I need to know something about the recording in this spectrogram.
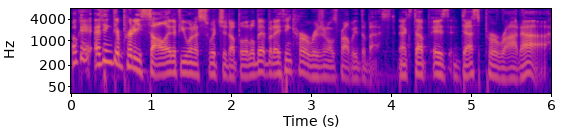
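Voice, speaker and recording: A man's voice: fairly low pitch, big pitch swings, rapid-fire, no room sound, soft background music. A man hosting a reaction video, giving casual, informal commentary and speaking directly to his viewers. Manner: informal, filler-laden, addresses viewers directly.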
